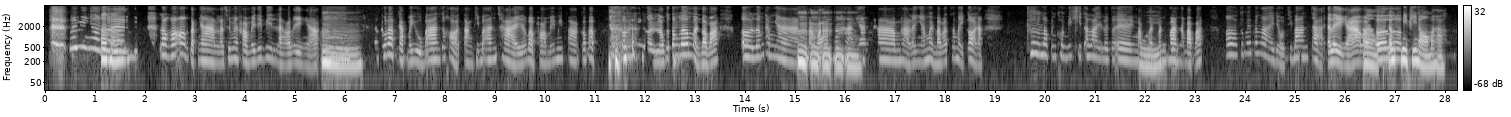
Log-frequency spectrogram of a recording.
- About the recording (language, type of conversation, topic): Thai, unstructured, คุณคิดว่าการสูญเสียคนที่รักเปลี่ยนชีวิตของคุณไปอย่างไร?
- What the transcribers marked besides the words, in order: static; other background noise; mechanical hum; distorted speech; chuckle; other noise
